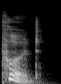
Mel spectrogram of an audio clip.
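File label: "pud", British English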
